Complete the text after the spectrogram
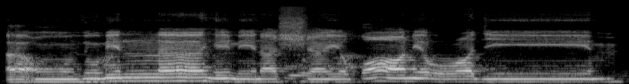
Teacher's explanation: Mimnya mati, tetapi ada terdengar mimnya ada di situ. Biasanya orang membaca a'udzu billahi minasyaitonir rajim, tapi mimnya terasa tidak ada.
